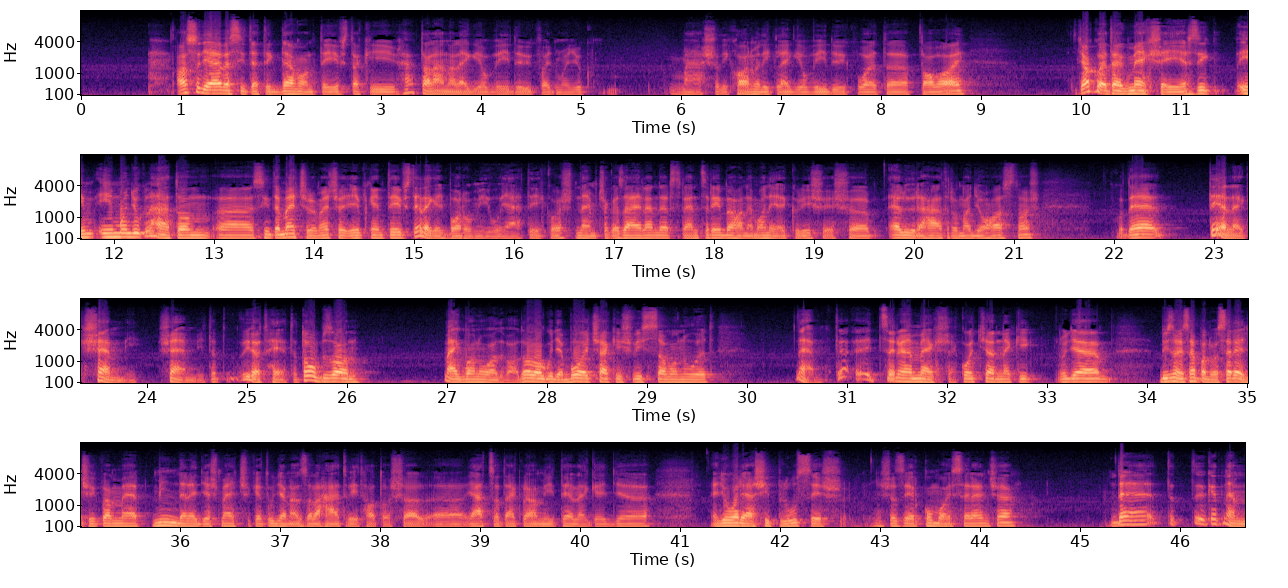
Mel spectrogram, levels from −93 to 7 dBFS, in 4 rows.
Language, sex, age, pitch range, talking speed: Hungarian, male, 30-49, 105-120 Hz, 140 wpm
